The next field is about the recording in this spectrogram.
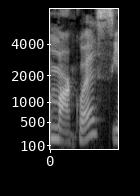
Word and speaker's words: Marquess: A Marquess, yes.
